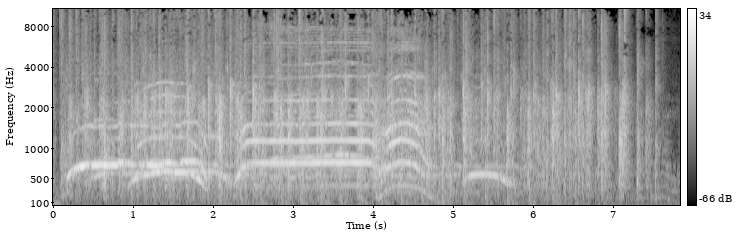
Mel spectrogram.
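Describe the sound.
An audience at a debate bursts into loud, sustained applause to vote for the winner arguing for competitive plan canceling, dense clapping mixed with whoops and cheering voices, then the clapping thins into scattered claps before trailing off.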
